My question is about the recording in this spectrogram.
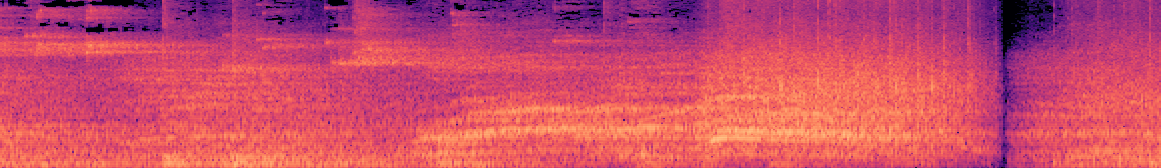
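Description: Basketball game on a wooden sports-hall court: the ball being dribbled and sneakers squeaking as play moves up the court, then players and spectators shouting from about three seconds in. The sound drops out abruptly for a moment near the end.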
